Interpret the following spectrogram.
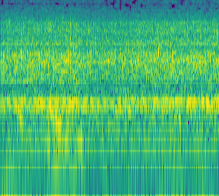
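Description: Water refilling station's pump and filter plumbing running: a steady hum with a constant hiss of water.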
